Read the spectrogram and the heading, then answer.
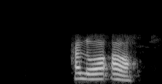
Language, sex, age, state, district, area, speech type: Manipuri, female, 45-60, Manipur, Kakching, rural, conversation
